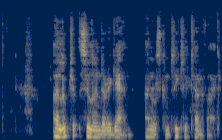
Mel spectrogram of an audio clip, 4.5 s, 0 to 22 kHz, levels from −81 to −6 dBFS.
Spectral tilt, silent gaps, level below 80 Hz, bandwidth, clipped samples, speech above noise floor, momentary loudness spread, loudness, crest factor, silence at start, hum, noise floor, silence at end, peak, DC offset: -4 dB/octave; none; -64 dBFS; 16 kHz; under 0.1%; 24 dB; 19 LU; -28 LUFS; 20 dB; 0.45 s; none; -52 dBFS; 0.05 s; -10 dBFS; under 0.1%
